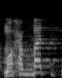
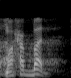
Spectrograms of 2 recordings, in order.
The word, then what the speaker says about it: محبت: اچھا جی کچھ لوگ کہہ رہے ہیں ہمیں مدینہ پاک سے محبت میم کے اوپر پیش اور کچھ کہہ رہے ہیں ہمیں مدینہ پاک سے محبت صحیح ادائیگی صحیح تلفظ یہ ہے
